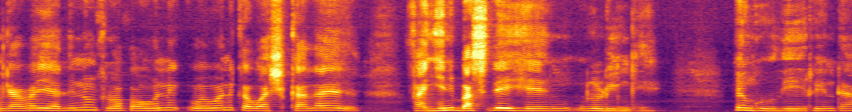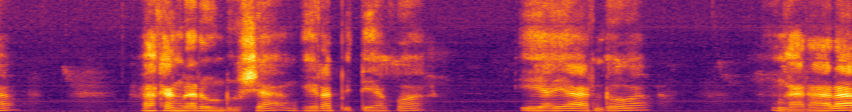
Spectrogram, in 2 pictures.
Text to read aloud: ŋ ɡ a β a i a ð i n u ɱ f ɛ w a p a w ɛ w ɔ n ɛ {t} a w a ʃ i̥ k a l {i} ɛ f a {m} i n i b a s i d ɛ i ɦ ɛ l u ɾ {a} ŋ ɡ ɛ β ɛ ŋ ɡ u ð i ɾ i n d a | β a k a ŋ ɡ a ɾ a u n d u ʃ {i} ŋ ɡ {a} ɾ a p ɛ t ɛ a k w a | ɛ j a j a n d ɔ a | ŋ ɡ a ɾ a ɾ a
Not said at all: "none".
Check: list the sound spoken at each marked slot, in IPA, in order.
k, a, ɲ, i, a, ɛ

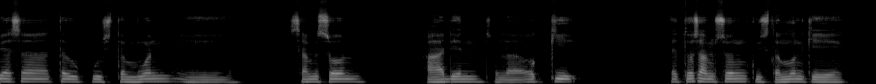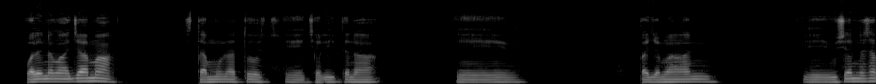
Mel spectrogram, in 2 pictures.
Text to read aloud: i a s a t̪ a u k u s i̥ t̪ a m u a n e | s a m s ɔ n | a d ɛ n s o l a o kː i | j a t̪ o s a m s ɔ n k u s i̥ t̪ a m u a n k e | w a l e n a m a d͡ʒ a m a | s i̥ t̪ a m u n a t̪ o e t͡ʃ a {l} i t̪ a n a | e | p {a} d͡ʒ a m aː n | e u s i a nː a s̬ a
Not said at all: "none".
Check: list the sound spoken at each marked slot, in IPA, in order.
ɾ, a

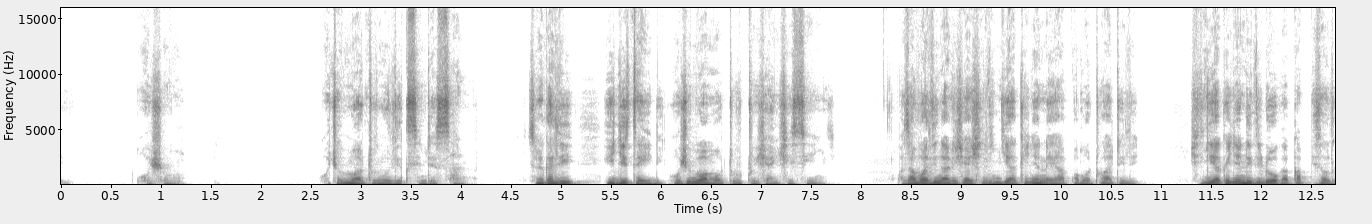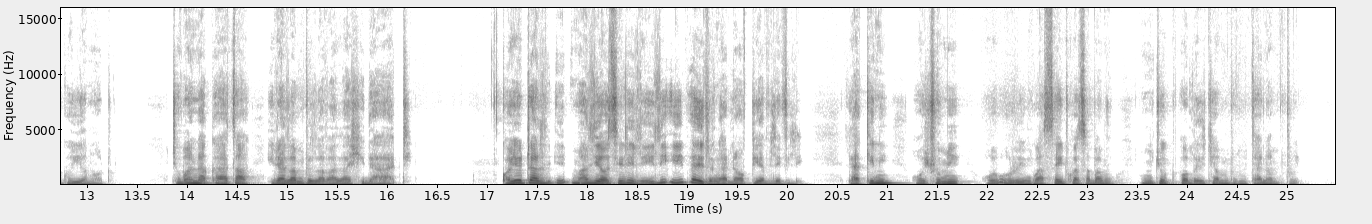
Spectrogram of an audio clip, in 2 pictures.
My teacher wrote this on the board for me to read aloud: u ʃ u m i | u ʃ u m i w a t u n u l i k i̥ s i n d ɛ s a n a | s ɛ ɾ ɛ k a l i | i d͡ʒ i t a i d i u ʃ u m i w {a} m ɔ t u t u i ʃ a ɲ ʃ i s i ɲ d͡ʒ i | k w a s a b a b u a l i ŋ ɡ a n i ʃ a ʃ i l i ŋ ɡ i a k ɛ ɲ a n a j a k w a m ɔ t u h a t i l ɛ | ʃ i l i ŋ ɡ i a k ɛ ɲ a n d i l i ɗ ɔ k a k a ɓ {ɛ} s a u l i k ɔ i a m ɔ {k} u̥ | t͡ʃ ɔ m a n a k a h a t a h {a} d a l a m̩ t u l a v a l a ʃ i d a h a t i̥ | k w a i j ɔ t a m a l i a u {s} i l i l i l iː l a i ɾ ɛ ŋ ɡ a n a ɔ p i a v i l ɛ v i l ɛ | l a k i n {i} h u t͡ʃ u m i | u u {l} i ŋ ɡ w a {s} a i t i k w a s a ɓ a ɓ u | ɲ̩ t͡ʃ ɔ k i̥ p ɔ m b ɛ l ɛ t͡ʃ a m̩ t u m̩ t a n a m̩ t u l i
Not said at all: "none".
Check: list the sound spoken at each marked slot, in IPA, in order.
a, i, t, i, s, i, ɾ, s

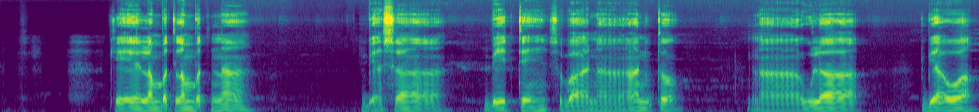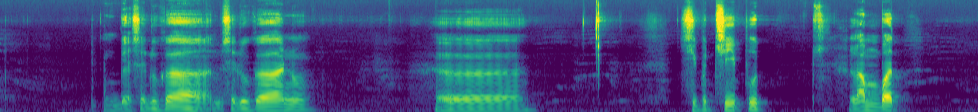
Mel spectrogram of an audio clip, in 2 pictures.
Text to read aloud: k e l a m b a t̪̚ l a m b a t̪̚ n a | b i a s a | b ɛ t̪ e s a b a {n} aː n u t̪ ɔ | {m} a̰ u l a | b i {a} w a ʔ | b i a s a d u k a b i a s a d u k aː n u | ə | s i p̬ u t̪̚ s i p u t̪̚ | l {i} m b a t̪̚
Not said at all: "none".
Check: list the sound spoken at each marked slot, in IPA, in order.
n, n, a, a

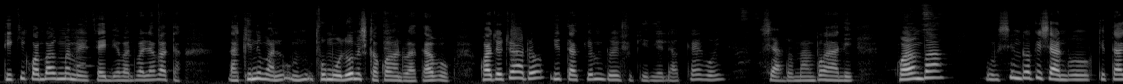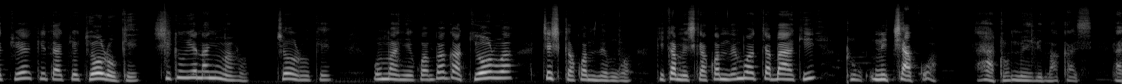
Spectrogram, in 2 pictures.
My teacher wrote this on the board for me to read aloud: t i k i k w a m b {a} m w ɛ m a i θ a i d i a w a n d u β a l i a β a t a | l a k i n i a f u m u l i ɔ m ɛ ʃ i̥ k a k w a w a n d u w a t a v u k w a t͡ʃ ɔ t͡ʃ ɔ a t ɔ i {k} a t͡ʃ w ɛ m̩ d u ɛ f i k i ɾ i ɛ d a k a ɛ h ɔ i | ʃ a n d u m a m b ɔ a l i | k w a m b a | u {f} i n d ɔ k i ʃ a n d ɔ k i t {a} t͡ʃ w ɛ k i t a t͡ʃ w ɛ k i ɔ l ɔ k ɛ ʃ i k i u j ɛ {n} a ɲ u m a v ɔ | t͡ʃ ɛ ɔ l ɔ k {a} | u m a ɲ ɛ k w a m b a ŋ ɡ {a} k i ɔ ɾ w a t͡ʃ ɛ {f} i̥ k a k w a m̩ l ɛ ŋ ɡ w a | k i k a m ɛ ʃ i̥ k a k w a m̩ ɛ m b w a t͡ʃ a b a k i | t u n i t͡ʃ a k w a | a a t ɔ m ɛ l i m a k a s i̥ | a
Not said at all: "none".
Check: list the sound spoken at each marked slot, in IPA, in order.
a, t, ʃ, a, n, ɛ, a, ʃ

